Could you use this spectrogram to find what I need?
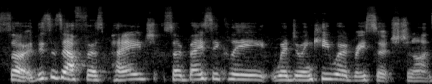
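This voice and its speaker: In an Australian accent, a woman speaks at medium pitch. She keeps a moderate pace. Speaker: YouTube creator coach. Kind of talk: live stream tutorial.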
